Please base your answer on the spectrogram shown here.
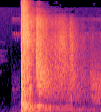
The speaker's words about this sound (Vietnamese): một loạt tiếng nổ khiến cho lão giật mình quay đầu nhìn lại.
